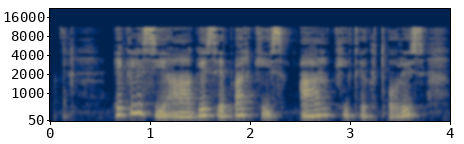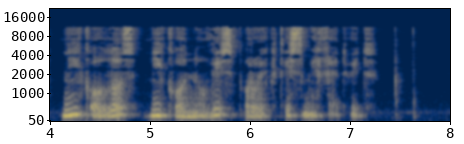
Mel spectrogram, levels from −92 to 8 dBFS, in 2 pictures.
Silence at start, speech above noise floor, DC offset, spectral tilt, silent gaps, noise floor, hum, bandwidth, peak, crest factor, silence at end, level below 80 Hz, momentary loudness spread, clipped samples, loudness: 0.65 s; 36 dB; under 0.1%; -3 dB/octave; none; -59 dBFS; none; 11.5 kHz; -2 dBFS; 22 dB; 0.8 s; -62 dBFS; 17 LU; under 0.1%; -22 LUFS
